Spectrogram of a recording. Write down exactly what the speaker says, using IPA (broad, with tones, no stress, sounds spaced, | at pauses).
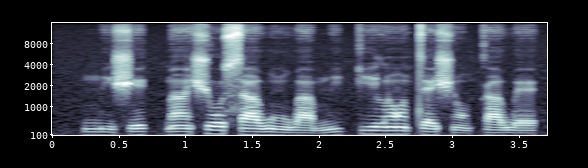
m i˨ ʃ e˨˦ ɡ͡b ã˧ ʃ o˦ s a˧ w ũ˨ w a˨ m i˨˦ k i˦ l ɔ̃˦ t ɛ˧ ʃ ɔ̃˨ k a˧ w ɛ˧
